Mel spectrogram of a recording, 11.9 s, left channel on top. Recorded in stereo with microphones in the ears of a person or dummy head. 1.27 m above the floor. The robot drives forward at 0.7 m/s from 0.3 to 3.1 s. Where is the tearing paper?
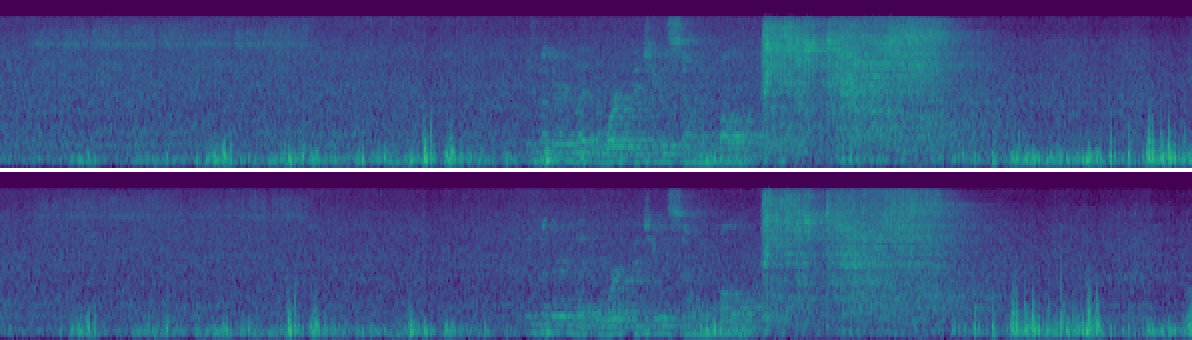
5° left (ahead or behind), 2 m.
